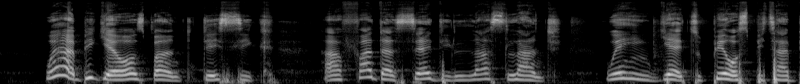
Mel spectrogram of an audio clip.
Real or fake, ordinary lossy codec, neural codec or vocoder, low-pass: real; none; none; none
